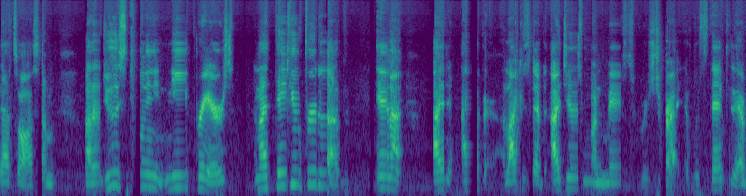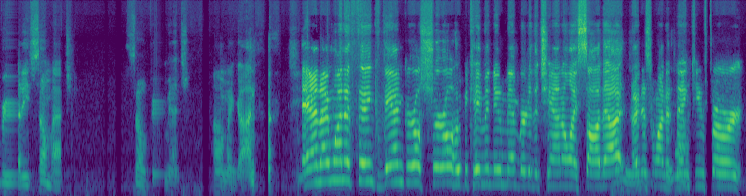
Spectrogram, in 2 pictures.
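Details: Adult woman with aphasia after her second stroke, real; no facial or limb paralysis, loss of speech and cognitive effects; speech remains impaired with repetitions and word-finding difficulty; aphasia after stroke.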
